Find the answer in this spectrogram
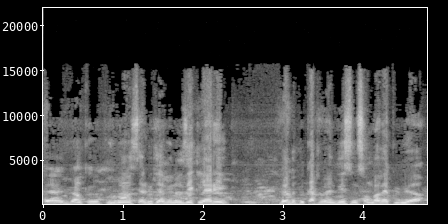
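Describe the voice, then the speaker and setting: A middle-aged man speaking in a measured way with many hesitations, on a lapel mic at an outdoor rally. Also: fairly high pitch, low-quality recording. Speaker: party supporter. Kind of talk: street interview. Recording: lively crowd noise outdoors.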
